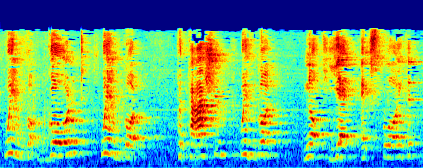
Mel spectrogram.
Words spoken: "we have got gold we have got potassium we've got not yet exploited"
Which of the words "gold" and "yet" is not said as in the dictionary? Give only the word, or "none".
gold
